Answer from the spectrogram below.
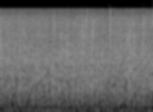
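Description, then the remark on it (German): Soft, steady rain patters on a surface, a dense hiss of fine droplets with a few slightly brighter drips standing out, fairly quiet and continuous with no voices. “Yes, Regen, der die Erde äh, nass macht, der alles wieder zum Wachsen bringt, der sanft tröpfelt”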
